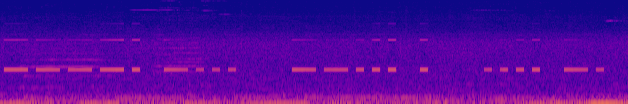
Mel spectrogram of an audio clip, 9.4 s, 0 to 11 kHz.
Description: Morse code, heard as a keyed tone, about 10 wpm, 1090 Hz, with radio static, fading and street noise. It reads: 9B 7E HN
